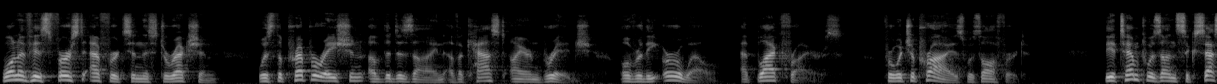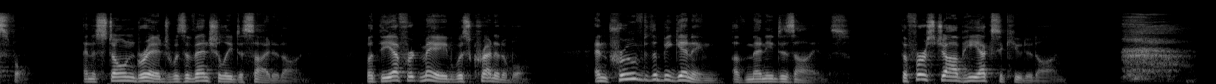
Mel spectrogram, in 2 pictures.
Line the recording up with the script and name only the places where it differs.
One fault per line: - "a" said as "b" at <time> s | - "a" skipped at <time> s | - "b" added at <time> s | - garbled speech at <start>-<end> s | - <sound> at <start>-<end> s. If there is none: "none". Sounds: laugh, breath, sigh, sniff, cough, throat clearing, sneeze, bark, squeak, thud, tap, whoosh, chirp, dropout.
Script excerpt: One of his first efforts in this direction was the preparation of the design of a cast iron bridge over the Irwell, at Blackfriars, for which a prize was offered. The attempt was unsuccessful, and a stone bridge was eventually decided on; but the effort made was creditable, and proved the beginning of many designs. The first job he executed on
- sigh at 23.4-24.2 s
